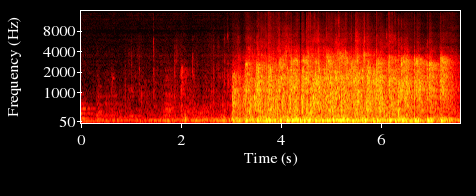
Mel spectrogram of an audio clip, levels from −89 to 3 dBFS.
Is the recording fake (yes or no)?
yes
